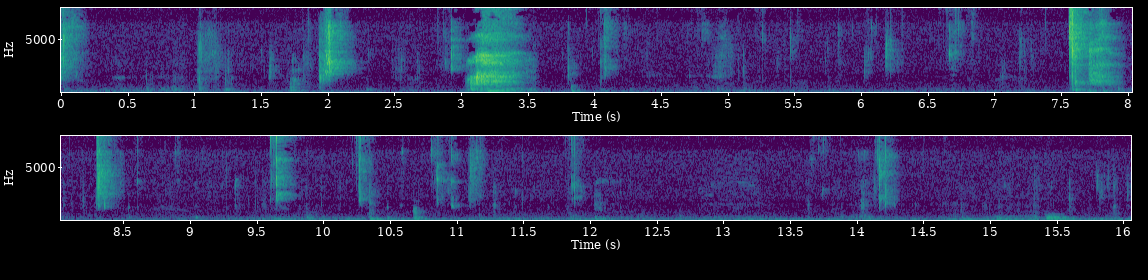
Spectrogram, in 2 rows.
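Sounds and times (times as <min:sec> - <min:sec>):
wet chewing smacks: 0:03.8 - 0:12.2, 0:13.6 - 0:14.6.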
